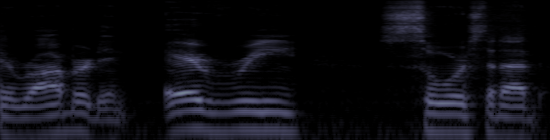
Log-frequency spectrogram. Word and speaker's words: Robert: orange KC Mize hey I've been I've been pronouncing it robear forever but everywhere I looked has said Robert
